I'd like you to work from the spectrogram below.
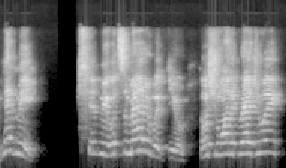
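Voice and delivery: high-pitched, exasperated urging; pleading, impatient dare; insistent goading. Acted. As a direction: egg on a reluctant kid to hit you. Acted goading of reluctant bully.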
